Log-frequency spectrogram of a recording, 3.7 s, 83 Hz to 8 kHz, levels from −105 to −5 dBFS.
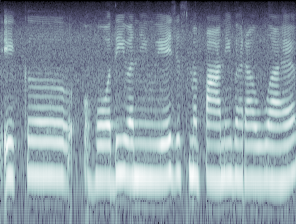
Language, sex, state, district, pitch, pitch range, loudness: Hindi, female, Chhattisgarh, Raigarh, 215 Hz, 210-225 Hz, -14 LUFS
